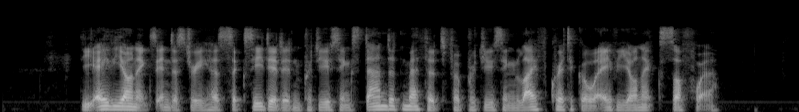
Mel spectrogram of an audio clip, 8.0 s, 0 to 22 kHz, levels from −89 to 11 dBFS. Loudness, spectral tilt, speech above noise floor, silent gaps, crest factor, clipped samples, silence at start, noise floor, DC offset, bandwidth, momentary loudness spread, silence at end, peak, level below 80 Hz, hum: -26 LUFS; -5.5 dB/octave; 46 dB; none; 22 dB; under 0.1%; 0.8 s; -71 dBFS; under 0.1%; 8.4 kHz; 11 LU; 0.8 s; -4 dBFS; -54 dBFS; none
